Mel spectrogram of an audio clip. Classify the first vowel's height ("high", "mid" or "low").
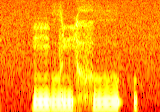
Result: high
